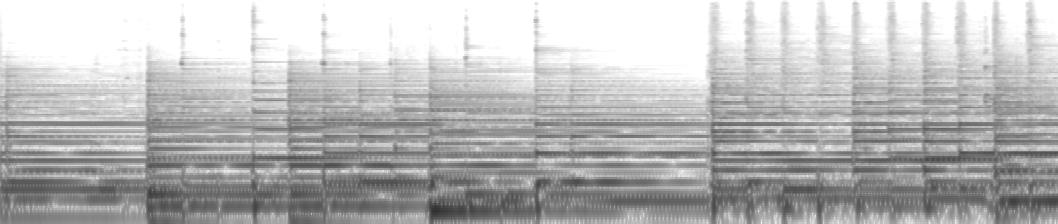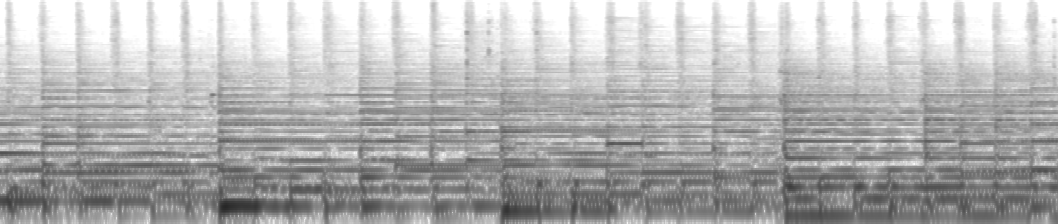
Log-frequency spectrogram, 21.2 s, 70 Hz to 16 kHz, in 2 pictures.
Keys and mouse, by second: 0.9 click, 1.6 click, 2.3 click, 3.3-4.9 drag, 6.0-6.4 drag, 6.5 n, 6.9 click, 8.0 shift+d, 8.3 r, 9.2 click, 9.6 click, 10.1 r, 11.1 click, 11.7 click, 12.8 click, 13.1 click, 13.7-14.9 drag, 14.9 r, 17.3 shift+a, 18.6 click, 19.8-20.1 drag, 20.9 click, 20.9 0.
